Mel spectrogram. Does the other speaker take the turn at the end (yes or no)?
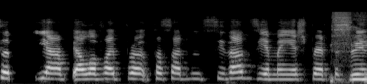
yes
